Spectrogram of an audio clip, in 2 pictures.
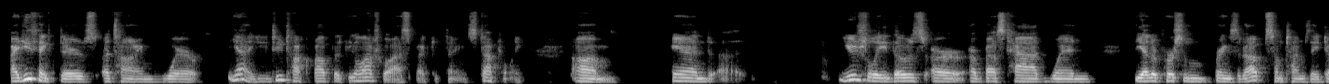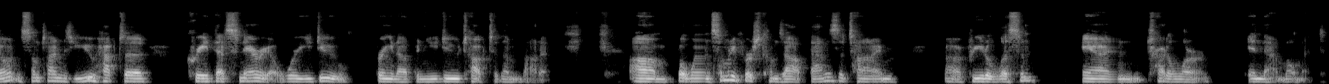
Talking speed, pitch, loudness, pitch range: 185 wpm, 140 Hz, -20 LUFS, 130-150 Hz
